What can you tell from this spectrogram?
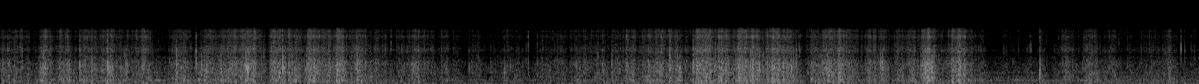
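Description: Mountain bike rolling over a wet, slippery gravelly-clay trail: uneven crackling noise of the tyres on grit and the bike rattling, swelling a couple of seconds in and again around eight seconds in.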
